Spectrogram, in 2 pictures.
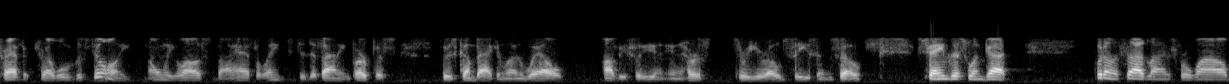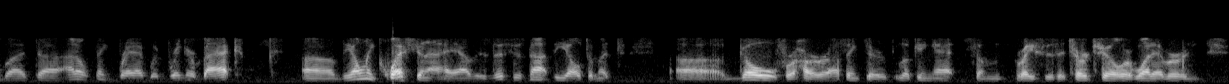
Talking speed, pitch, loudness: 185 wpm, 210 Hz, -21 LUFS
